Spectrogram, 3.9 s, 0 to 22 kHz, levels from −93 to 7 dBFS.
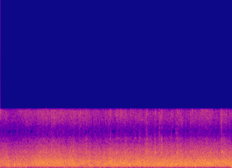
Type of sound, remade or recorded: recorded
